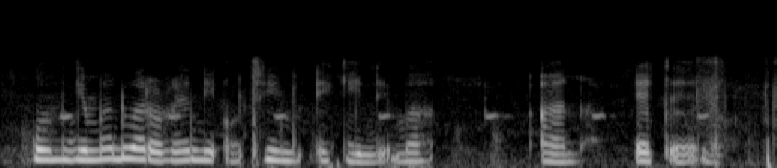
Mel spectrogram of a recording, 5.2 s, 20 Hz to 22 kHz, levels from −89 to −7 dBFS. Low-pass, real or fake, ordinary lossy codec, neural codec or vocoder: 5.4 kHz; fake; none; autoencoder, 48 kHz, 128 numbers a frame, DAC-VAE, trained on Japanese speech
